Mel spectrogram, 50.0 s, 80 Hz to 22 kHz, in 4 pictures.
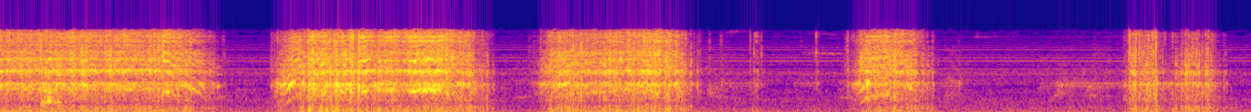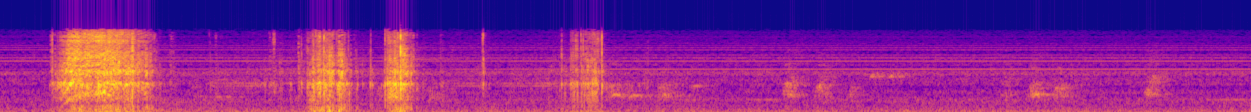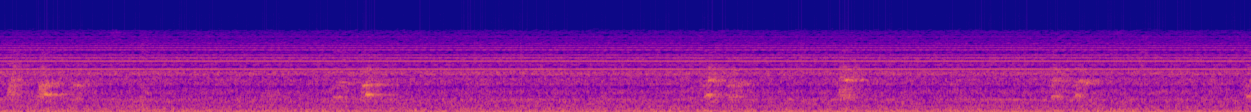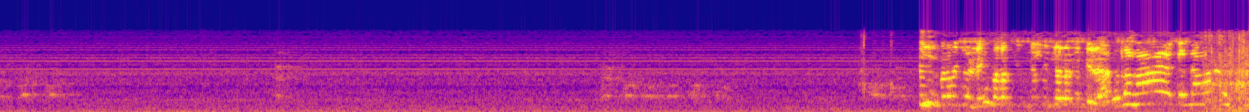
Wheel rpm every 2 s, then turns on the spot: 170, 120, 100, 60, 20, 10, 40, 10, 10, 0, 0, 0, 0, 0, 0, 0, 0, 0, 0, 0, 0, 0, 0, 0, 0.
6-12 14-18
